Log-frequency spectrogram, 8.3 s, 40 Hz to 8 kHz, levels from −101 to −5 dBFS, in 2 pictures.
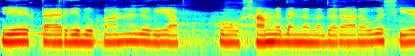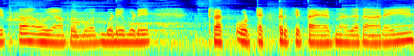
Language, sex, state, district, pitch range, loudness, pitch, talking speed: Hindi, male, Uttar Pradesh, Muzaffarnagar, 150-155 Hz, -22 LUFS, 150 Hz, 215 wpm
